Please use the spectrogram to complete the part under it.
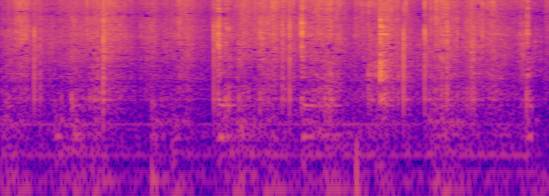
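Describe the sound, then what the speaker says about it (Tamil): White urad dal roasts in a pan, giving a faint, steady sizzle broken by irregular scraping and rattling stirs close by, with no voices. "உளுந்து நல்லா வறுபட்டுருச்சு."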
